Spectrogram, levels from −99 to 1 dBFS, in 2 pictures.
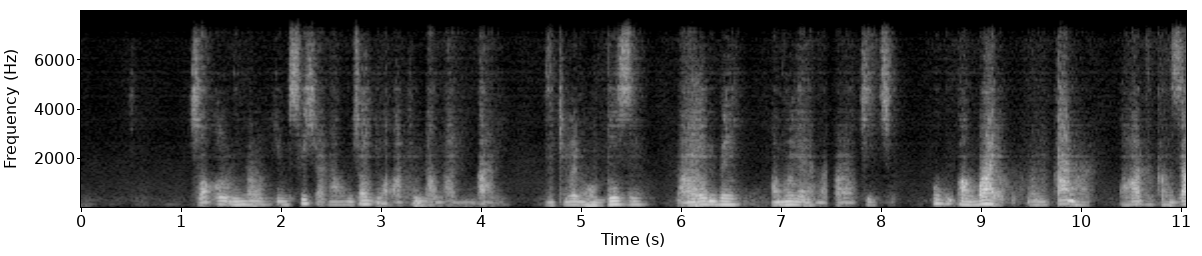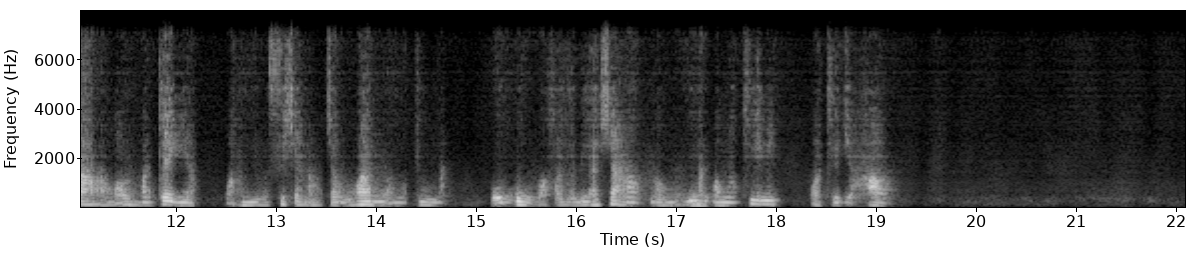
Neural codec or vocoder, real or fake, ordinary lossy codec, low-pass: codec, 44.1 kHz, 0.9 kbps, DAC; fake; Opus, 64 kbps; 7.2 kHz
